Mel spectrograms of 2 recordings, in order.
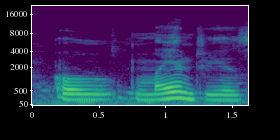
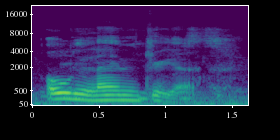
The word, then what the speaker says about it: Olandria: I also found out that Olandria's name is pronounced Olandria, not Olandria.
